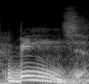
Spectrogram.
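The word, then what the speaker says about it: binge: വ്യാപൃതരാവുക over ആയിട്ട് ഇപ്പൊ തീ ഭക്ഷണം ഒക്കെ കഴിക്കുന്നില്ലേ ബിഞ്ച് ഓക്കേ അടുത്തത് ആർ എൻ ജി ഇ ആർ എ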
